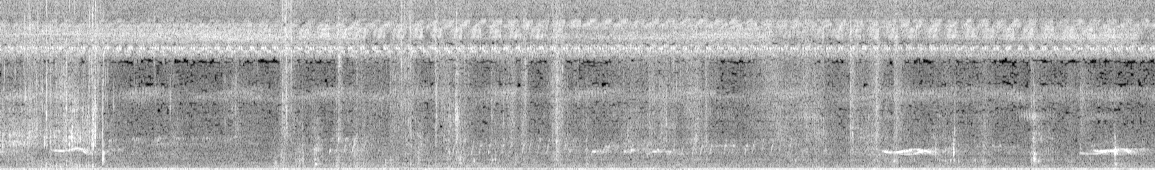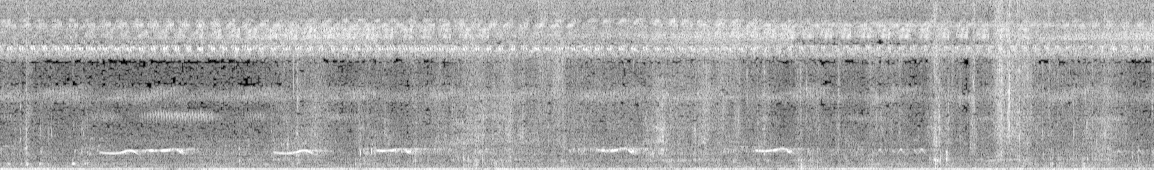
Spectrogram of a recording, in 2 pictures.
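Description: Outdoor ambience: a steady high-pitched insect drone over a low steady hum, with a bird giving short repeated chirps every second or two through the middle stretch, and a few faint clicks.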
